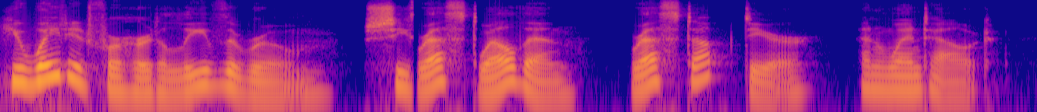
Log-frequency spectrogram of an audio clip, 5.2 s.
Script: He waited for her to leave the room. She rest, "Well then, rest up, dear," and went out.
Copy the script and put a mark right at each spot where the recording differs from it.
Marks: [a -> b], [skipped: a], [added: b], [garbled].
He waited for her to leave the room. She rest, "Well then, rest up, dear," and went out.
